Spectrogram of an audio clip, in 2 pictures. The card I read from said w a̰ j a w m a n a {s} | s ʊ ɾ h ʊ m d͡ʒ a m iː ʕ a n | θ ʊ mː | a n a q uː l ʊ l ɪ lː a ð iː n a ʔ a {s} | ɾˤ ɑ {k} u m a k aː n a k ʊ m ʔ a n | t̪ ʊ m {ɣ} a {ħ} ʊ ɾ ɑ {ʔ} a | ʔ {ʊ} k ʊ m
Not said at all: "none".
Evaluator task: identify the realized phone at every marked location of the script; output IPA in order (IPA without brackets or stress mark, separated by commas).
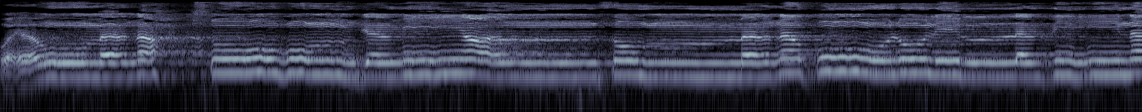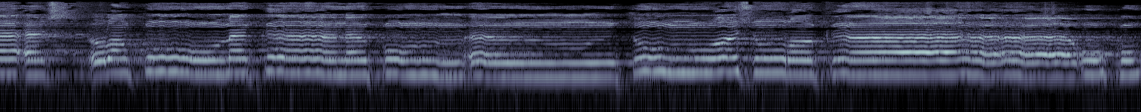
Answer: ħ, ʃ, k, w, ʃ, k, ʊ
